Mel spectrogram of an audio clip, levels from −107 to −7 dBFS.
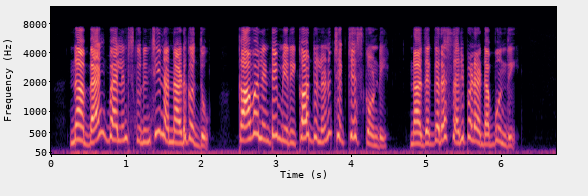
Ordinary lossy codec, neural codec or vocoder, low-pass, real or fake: none; none; 7.2 kHz; real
